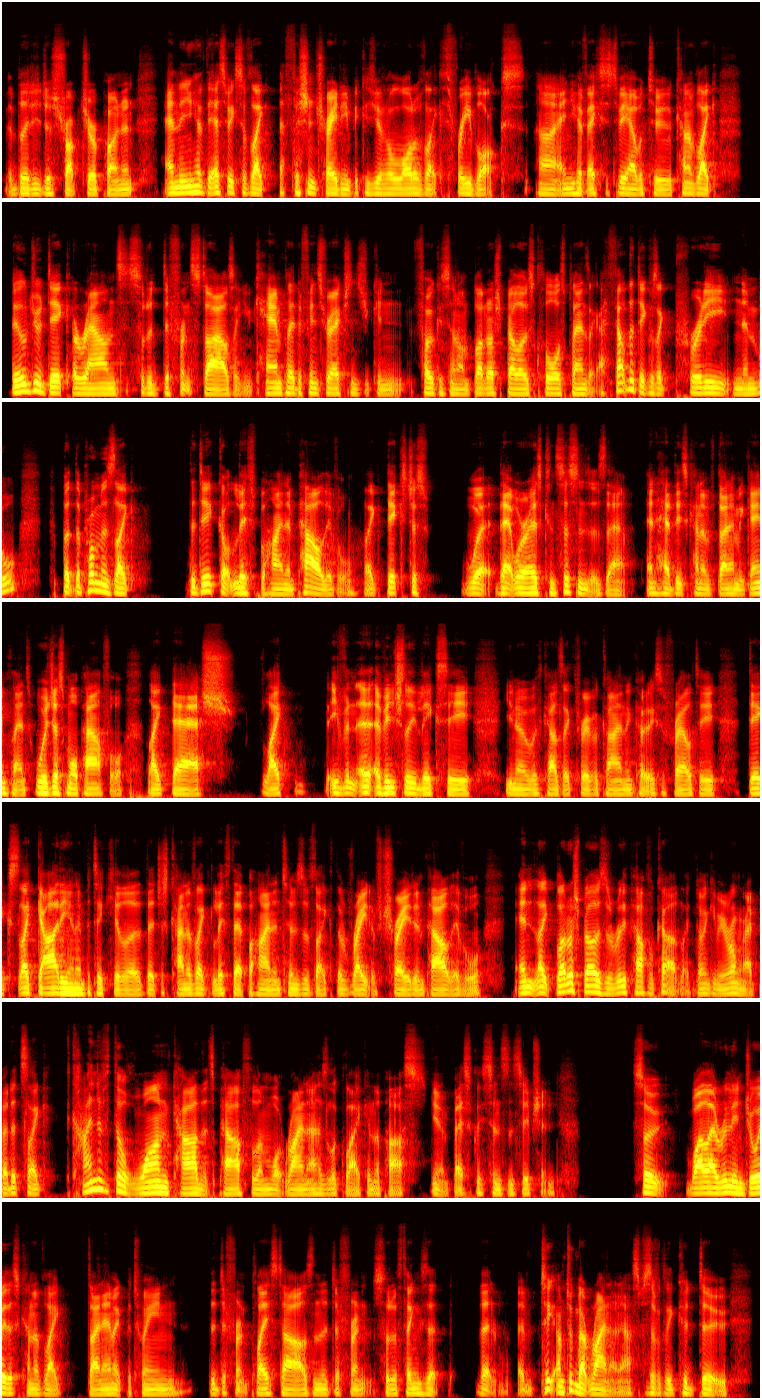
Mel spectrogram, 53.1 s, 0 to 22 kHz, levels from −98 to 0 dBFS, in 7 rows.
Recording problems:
muffled; slightly; fading above 2 kHz

